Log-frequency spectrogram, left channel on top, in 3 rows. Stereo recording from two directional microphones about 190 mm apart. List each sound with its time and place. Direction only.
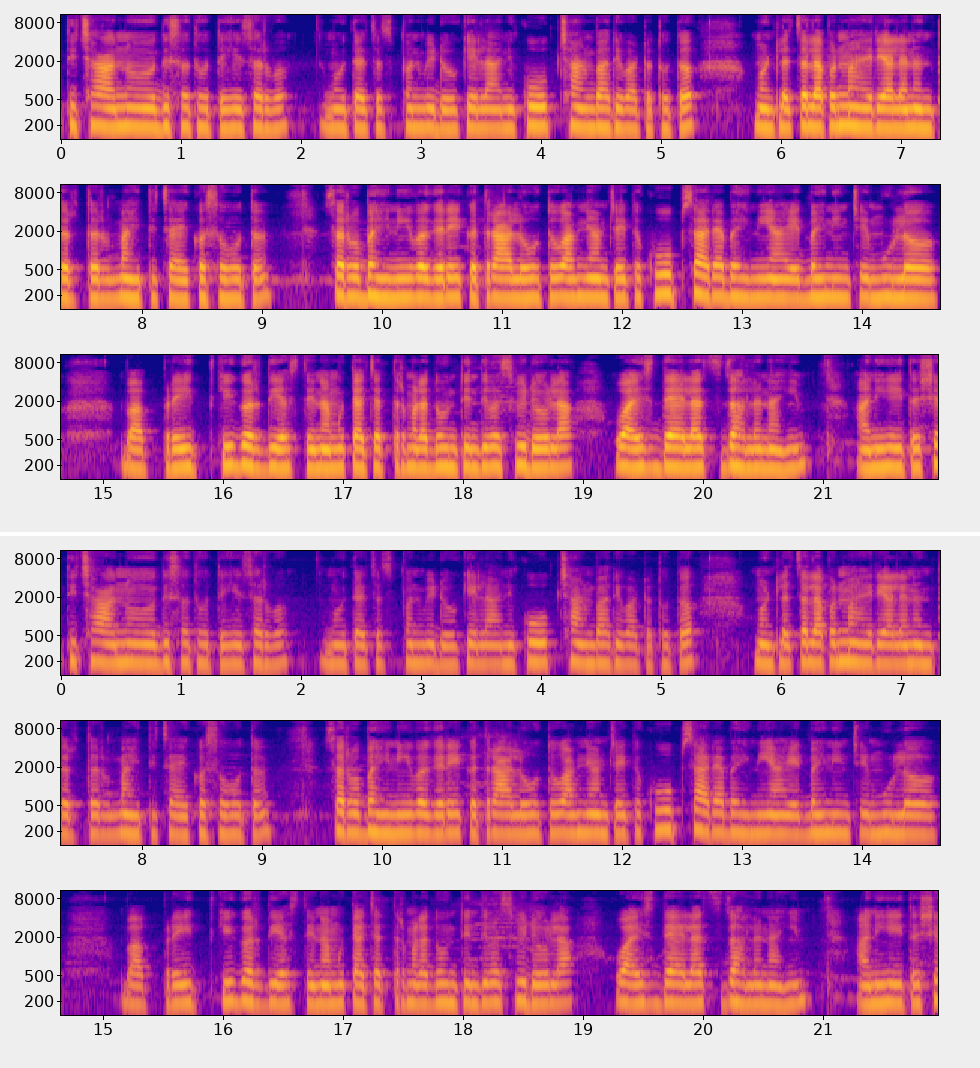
0.0 s a woman's voice: 20° left (ahead or behind)
16.7 s speech: 10° left (ahead or behind)
17.1 s a woman's voice: 20° left (ahead or behind)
